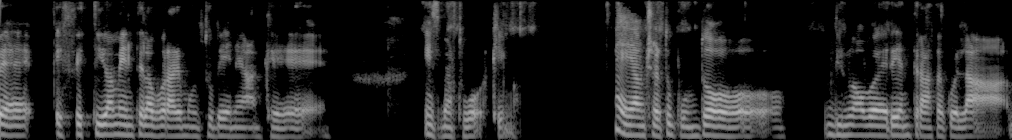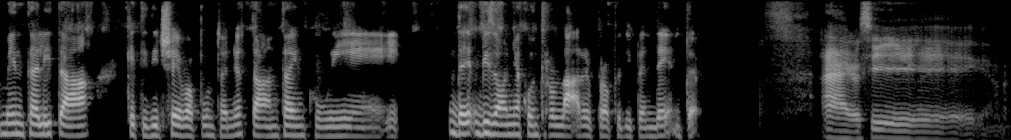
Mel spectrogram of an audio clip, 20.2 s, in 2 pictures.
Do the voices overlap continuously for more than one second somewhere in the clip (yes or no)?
no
